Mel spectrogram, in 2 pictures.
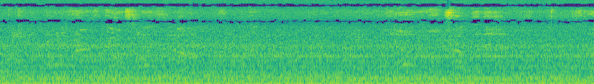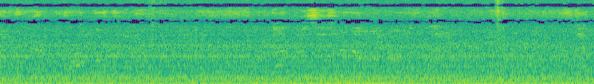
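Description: The bus body rattles and creaks as it moves.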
